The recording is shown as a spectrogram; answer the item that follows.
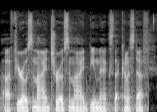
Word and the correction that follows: torsemide: Isn't it torsemide? – Torsemide, I guess, would be the proper way to pronounce that.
